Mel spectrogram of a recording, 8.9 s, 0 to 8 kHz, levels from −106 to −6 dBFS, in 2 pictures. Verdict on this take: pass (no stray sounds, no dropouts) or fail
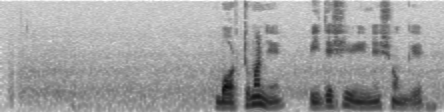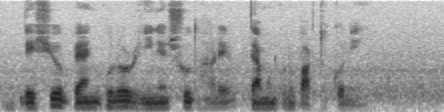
pass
